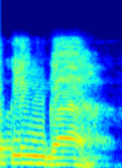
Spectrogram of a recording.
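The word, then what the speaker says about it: क्लीं: एक शब्द क्लीन शब्द क्या आधा ला में मिला हुआ, बड़ी की मात्रा और बिंदी, उसका उच्चारण होगा क्लीन गा। गा की ध्वनि निकलेगी पीछे।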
